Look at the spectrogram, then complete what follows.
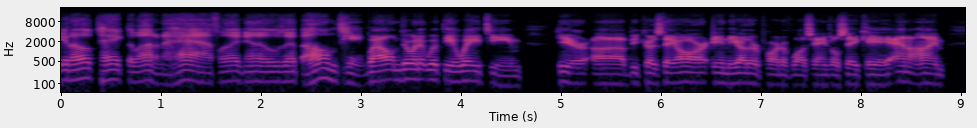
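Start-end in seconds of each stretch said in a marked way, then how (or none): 0.0-3.1 dopey, mocking, deliberately stupid voice. Picking a bet on the Dodgers, imitating Brian Power's stupid voice. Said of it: "imitate Brian Power in his stupid voice".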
